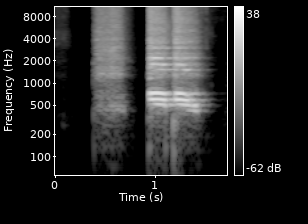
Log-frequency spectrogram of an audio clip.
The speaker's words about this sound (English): Wow, the train! Do you hear the train? It's talking to me at this point.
